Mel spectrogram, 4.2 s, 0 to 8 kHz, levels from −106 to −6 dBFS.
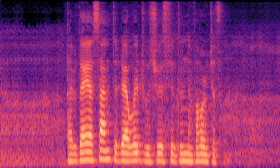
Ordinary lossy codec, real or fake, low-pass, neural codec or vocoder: none; fake; none; codec, 16 kHz, 0.5 kbps, FunCodec, trained on LibriTTS, 25 frames a second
